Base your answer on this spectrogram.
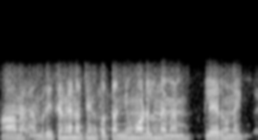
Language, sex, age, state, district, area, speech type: Telugu, male, 18-30, Telangana, Suryapet, urban, conversation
